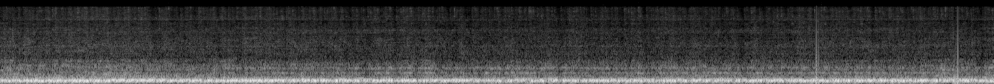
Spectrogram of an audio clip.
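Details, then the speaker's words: Boosted LS engine with Texas Speed heads, custom cam and internals, air-to-water intercooler, newly fitted 220-amp alternator and redone battery cables: deep, steady, even idle with no knocks, ticks or whine. Normal idle. "sounds good yeah she's been happy man"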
